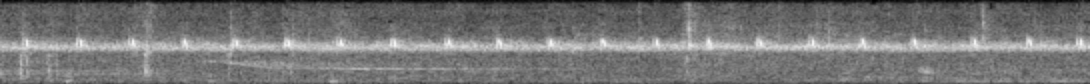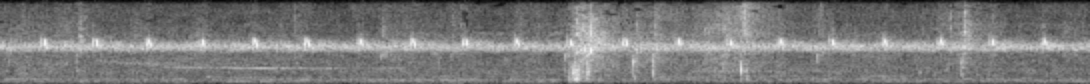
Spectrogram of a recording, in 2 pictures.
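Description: Insects chirping in a steady, fast, high pulse, about five pulses a second. A single sharp click sounds about six seconds in.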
